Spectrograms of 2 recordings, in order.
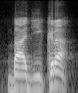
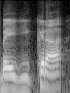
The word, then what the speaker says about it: Vayikra: Entonces, entendemos que el libro de Levítico, en hebreo, su pronunciación, Vayikra, y significa y lo llamó, y llamó, y llamó. Muy interesante, entonces, Levítico, el libro de Levítico en español, en hebreo su pronunciación Vayikra, y significa y llamó.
